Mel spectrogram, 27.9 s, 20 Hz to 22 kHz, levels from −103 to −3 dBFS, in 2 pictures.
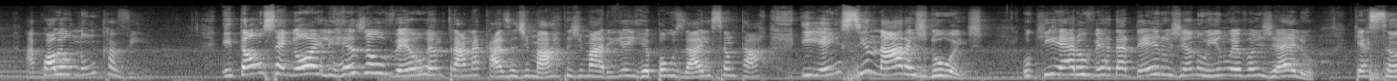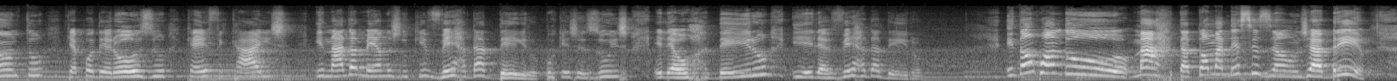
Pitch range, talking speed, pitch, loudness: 245-330 Hz, 140 wpm, 280 Hz, -24 LUFS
